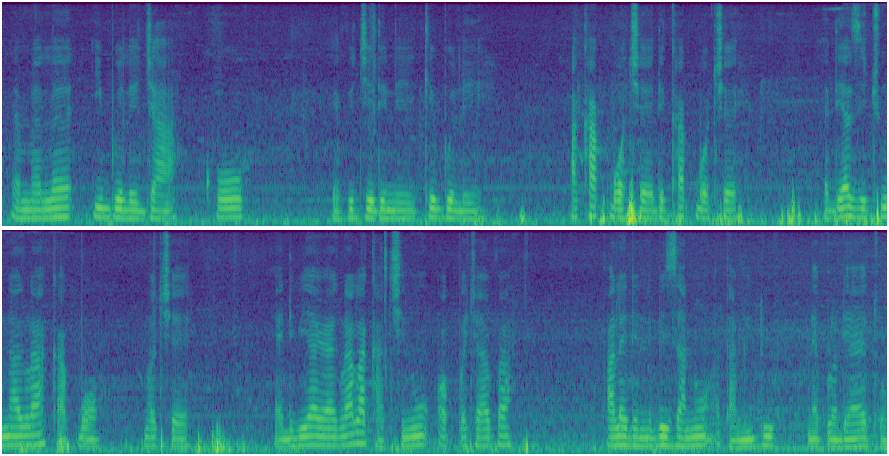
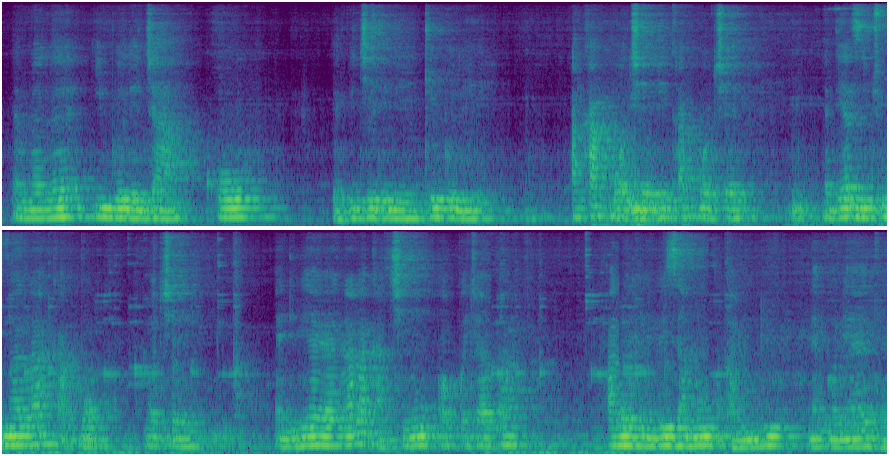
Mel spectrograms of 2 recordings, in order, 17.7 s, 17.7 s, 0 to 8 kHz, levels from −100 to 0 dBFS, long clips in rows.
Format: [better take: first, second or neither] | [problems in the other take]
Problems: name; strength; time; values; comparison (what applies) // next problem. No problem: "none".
first | noise reduction (neural separator model SepFormer DNS4)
